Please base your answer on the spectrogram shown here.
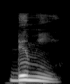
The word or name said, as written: demi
